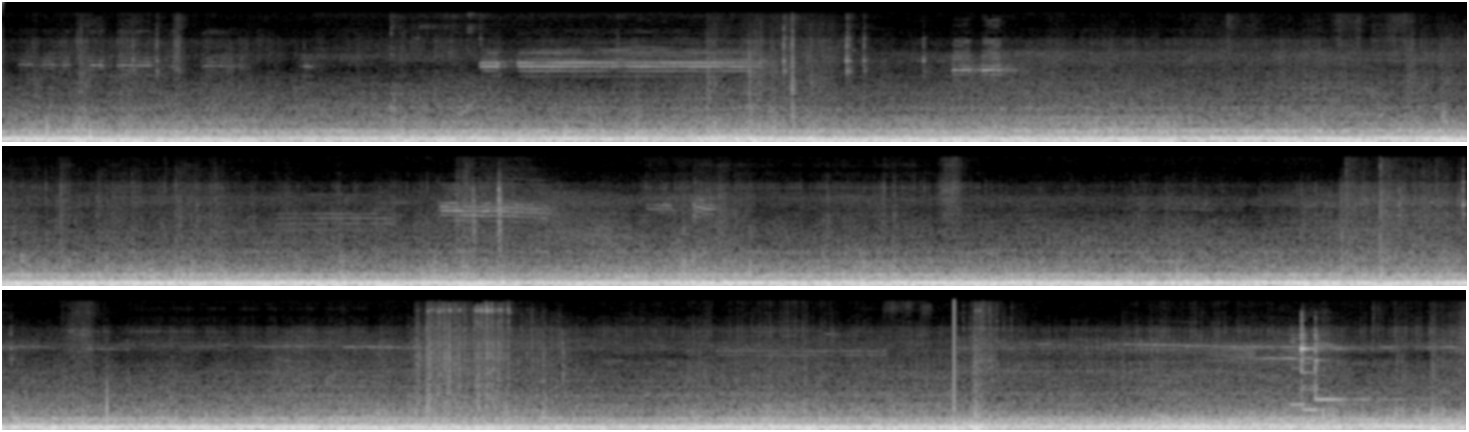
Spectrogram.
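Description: Car cabin noise while driving through town traffic: a steady low rumble from the car's engine and tyres, with a few brief high-pitched beeps now and then.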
